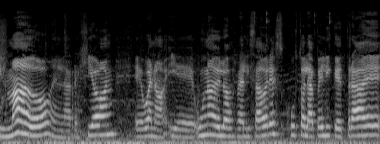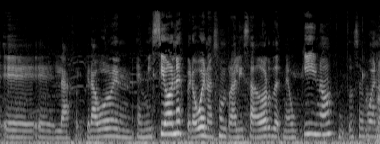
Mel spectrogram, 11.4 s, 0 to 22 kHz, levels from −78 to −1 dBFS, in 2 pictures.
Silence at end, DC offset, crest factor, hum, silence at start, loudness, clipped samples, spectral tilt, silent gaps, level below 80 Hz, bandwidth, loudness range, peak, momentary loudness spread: 0 s; under 0.1%; 18 dB; none; 0 s; -25 LUFS; under 0.1%; -4 dB/octave; none; -36 dBFS; 16 kHz; 2 LU; -6 dBFS; 12 LU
